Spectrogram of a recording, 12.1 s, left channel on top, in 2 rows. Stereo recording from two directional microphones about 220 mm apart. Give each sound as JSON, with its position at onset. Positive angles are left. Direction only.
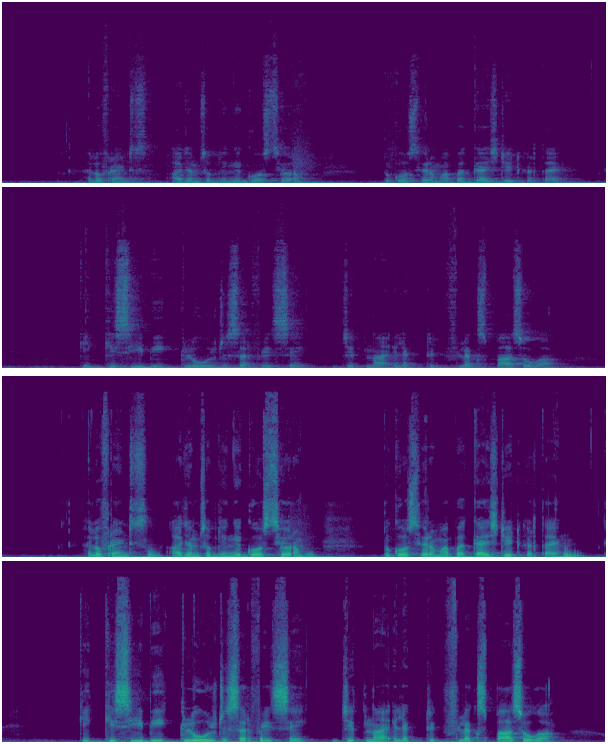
{"t": 0.9, "sound": "speech", "side_deg": -45}
{"t": 6.7, "sound": "speech", "side_deg": -50}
